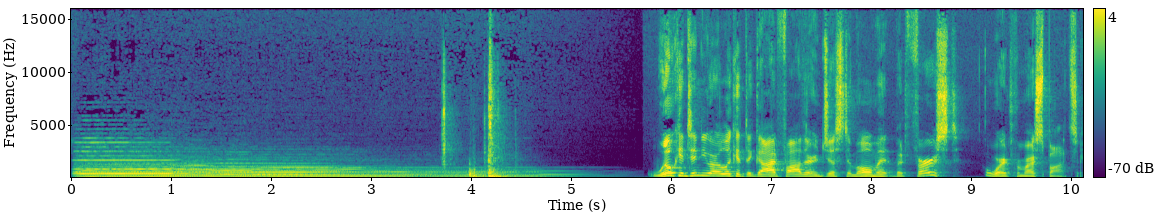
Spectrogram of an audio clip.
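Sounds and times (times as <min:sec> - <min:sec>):
sustained musical chord: 0:00.0 - 0:05.4
door shutting with a click and heavy thud: 0:03.7 - 0:04.8
speech: 0:05.9 - 0:10.1.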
